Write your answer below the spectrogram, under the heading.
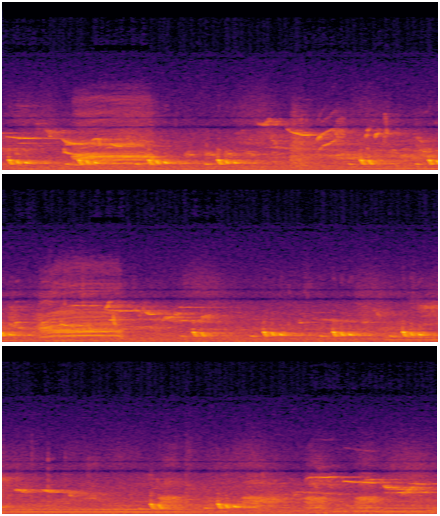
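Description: Blue-throated barbet giving loud, throaty notes repeated over and over at a brisk, steady pace, while other birds chirp and twitter higher above.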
